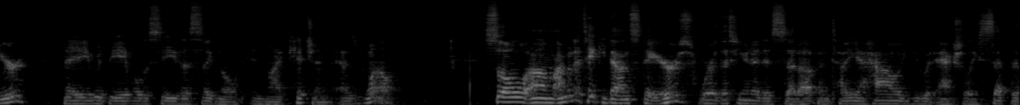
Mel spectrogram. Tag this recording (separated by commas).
Television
